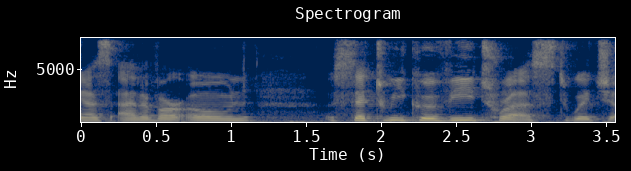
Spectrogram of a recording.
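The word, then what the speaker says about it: cestui que vie: out of our own Setwikovi Trust, which a lot of Americans mispronounce as Sustakavi Trust. You might have heard of it, but it's Old French. It's Setwikovi, and I've spoken about that on my podcast several times.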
